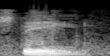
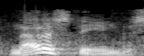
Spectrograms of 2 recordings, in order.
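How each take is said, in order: First: "steamed" said STEEMD, no e before it; the right word. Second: "esteemed" with a clear opening e, es-TEEMED; wrong word contrasted. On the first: Preacher tells parents they'd be steamed, crisp STEEMD. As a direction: land on "steamed" alone, one syllable. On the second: Preacher sets the wrong word against steamed, clear es-TEEMED. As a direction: say "esteemed" fully as the word to avoid. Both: Shown as a demonstration. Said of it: "That's one word, right?".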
